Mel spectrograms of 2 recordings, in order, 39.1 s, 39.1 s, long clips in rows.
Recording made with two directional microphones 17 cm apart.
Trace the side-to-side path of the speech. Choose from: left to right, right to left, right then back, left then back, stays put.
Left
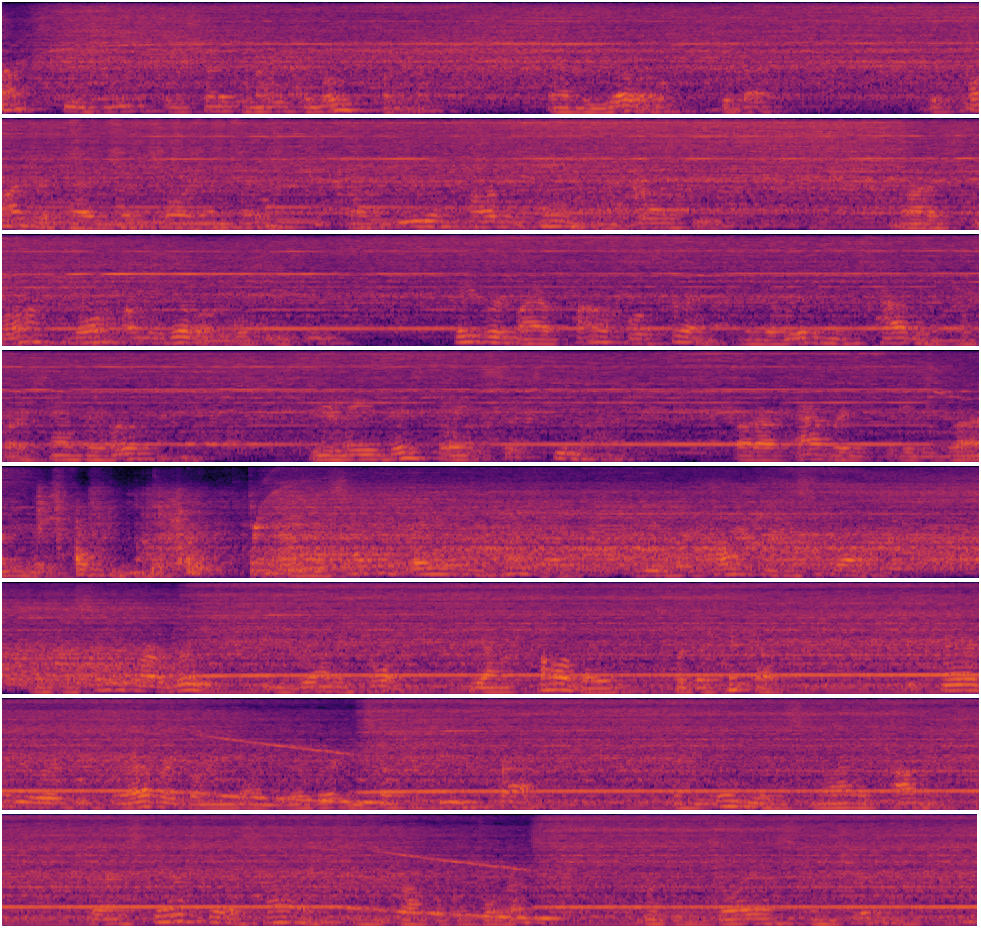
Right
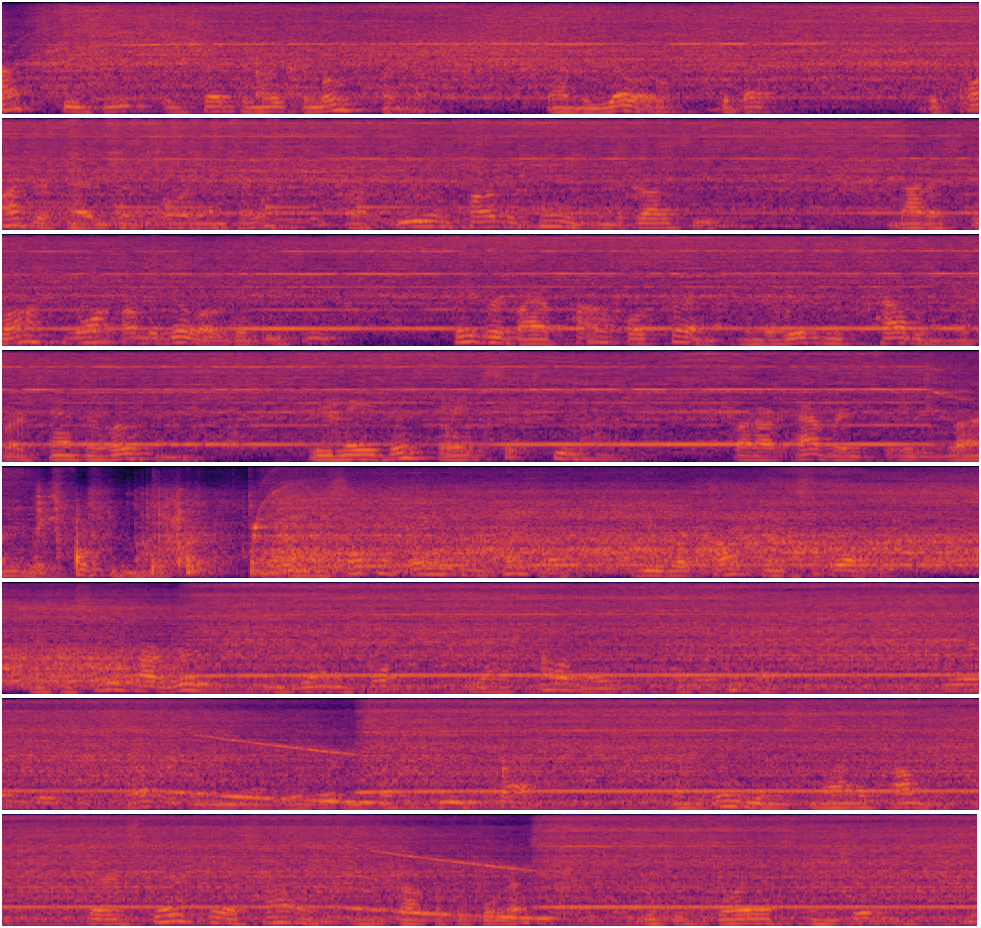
left then back.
